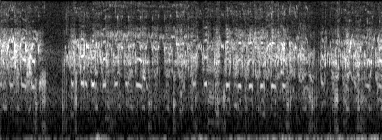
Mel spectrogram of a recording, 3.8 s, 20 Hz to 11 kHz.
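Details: Black stork chicks at a nest in Karula national park on a rainy, cold day, 14 June 2022, as the father arrives to feed them: continuous wheezy, hissing calls, dense and raspy, with brief pauses.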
